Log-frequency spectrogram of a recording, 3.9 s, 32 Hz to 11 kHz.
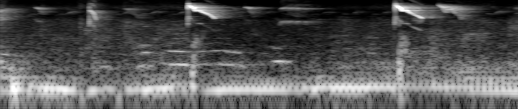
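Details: Oriental white-eye in the ngalas song style: sharp, very high, downward-sliding whistled notes near 1.4 and 3 seconds, scattered thin chirps in between, all over a steady low hum.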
